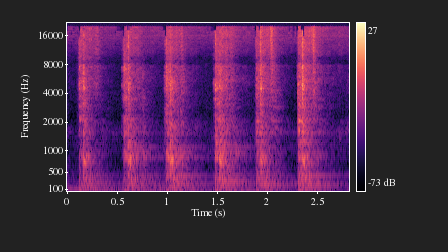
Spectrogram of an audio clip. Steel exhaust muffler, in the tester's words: there's a baffle inside it's breaking loose it's broken loose on this end but not farther up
